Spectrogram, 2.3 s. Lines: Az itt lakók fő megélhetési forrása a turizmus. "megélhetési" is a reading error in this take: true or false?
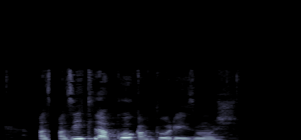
true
